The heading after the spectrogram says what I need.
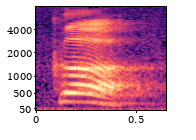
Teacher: आप क बोलिए, यहाँ कंठ पे भार पड़ेगा।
